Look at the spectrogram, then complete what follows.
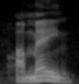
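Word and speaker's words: ἀμήν: this word that's right our main our main the accent is on the eight ER our main what does our main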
